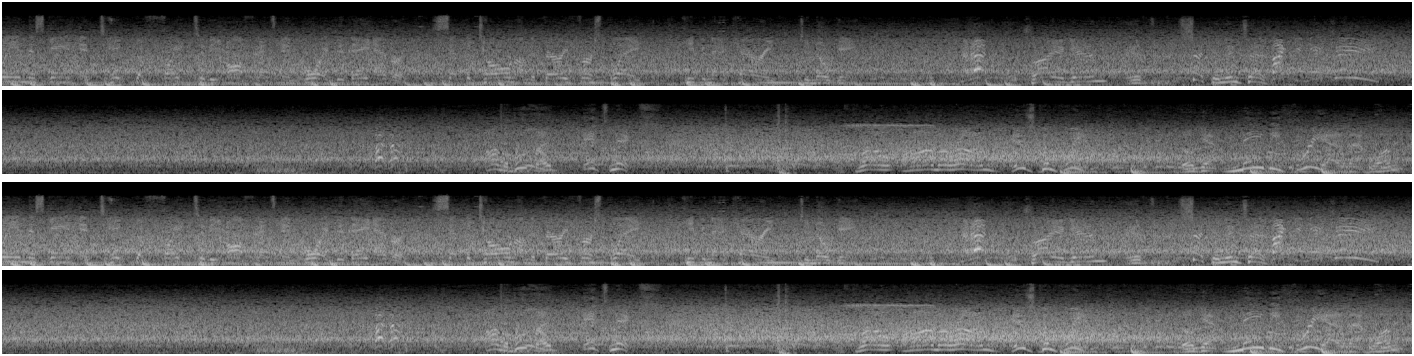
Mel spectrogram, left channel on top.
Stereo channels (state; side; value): quieter; left; 3.4 dB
